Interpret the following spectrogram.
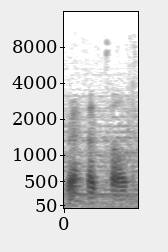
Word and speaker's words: Revachol: But someone has to stay strong for Revachol. He pronounces Revachol with a hard K, unlike other people. You said Revachol.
